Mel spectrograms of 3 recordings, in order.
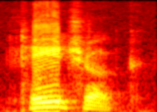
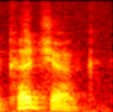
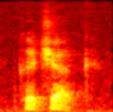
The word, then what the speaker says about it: Tkaczuk: seasons with the rangers the the club uh pronounced his name taychuk because derived rangers director of player personnel feds was easier to say than the correct pronouns and pronunciation kuchuk prior to the 79 season 70 season the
